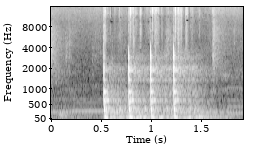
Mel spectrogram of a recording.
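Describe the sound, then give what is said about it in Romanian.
Four sharp knocks on a door in a steady, evenly spaced rhythm, fairly loud, followed by a faint fifth tap; a low hum sits in the background and nobody speaks. “Când Isus a spus, iată, eu stau la ușă și bat, Apocalipsa 3, cu două zeci, da?”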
